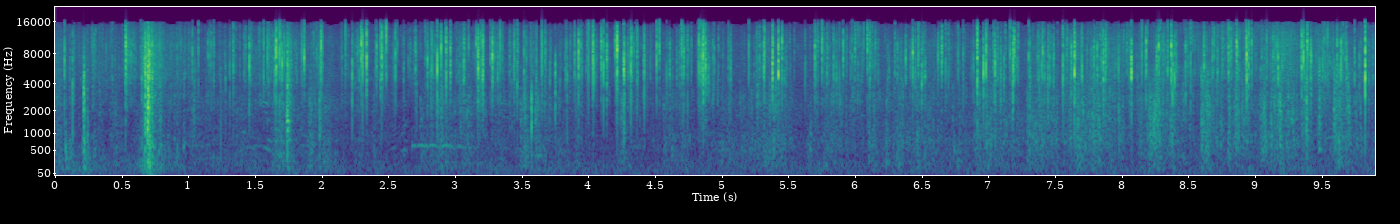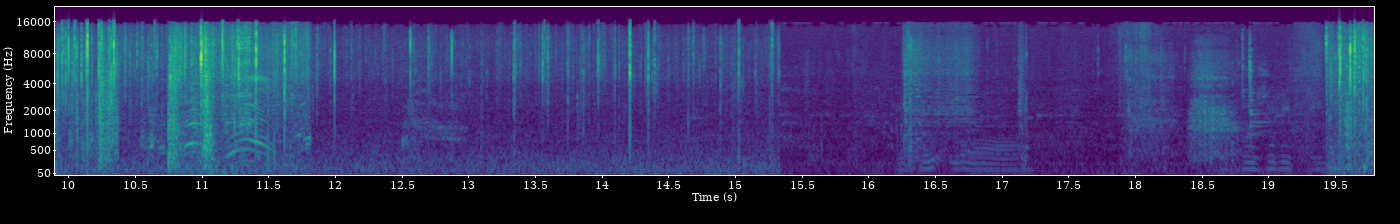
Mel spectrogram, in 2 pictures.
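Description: Fire of burning painted canvases crackling and popping densely, then much quieter after about twelve seconds, with a brief cut to silence near the end.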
